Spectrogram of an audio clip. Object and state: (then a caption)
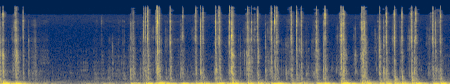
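Plastic computer keyboard being typed on. Fingertips with painted nails type rapidly on a full-size plastic computer keyboard with a colour-changing backlight. Quick, bright plastic clicks and taps come after a brief lull near the start, over a steady low hum.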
